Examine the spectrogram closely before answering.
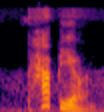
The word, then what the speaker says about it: Papillon: Okay, let's Papillon. You don't pronounce the L?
